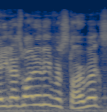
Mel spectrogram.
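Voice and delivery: high-pitched, eager, rattled off fast.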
